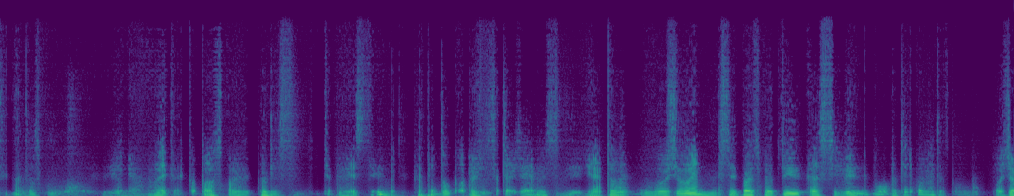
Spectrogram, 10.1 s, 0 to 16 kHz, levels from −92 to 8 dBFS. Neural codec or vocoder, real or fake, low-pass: codec, 44.1 kHz, 0.9 kbps, DAC; fake; 14.4 kHz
